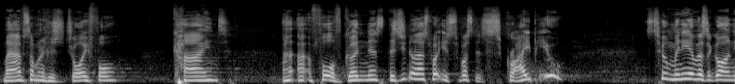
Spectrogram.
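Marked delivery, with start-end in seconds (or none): none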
